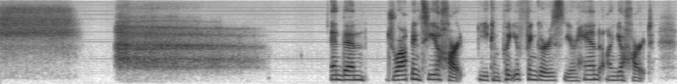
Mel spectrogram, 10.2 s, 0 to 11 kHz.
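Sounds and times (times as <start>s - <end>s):
deep breath: 0.0s - 4.1s, 9.9s - 10.1s
speech: 5.0s - 10.1s.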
